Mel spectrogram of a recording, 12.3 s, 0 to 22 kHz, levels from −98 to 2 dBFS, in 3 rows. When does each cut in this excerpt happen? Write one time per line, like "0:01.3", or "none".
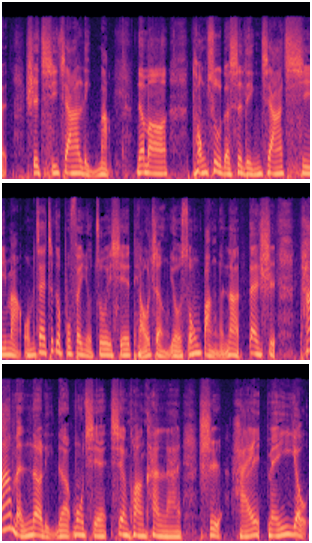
0:06.3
